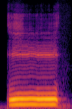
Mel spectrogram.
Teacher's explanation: تو اس کو 1 الف یا 1 سیکنڈ تک کھینچیں گے، کیونکہ یہاں پہ مدہ ہو رہا ہے تو اس کو ای اس طرح پڑھیں گے.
